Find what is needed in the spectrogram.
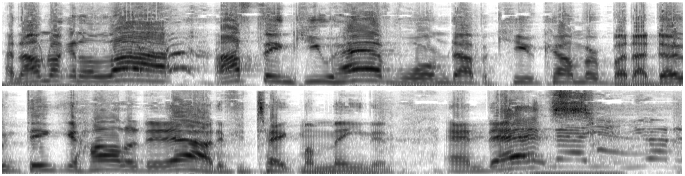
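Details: Adult male speaker; normal speech.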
